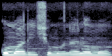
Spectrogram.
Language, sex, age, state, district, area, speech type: Odia, female, 18-30, Odisha, Malkangiri, urban, spontaneous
